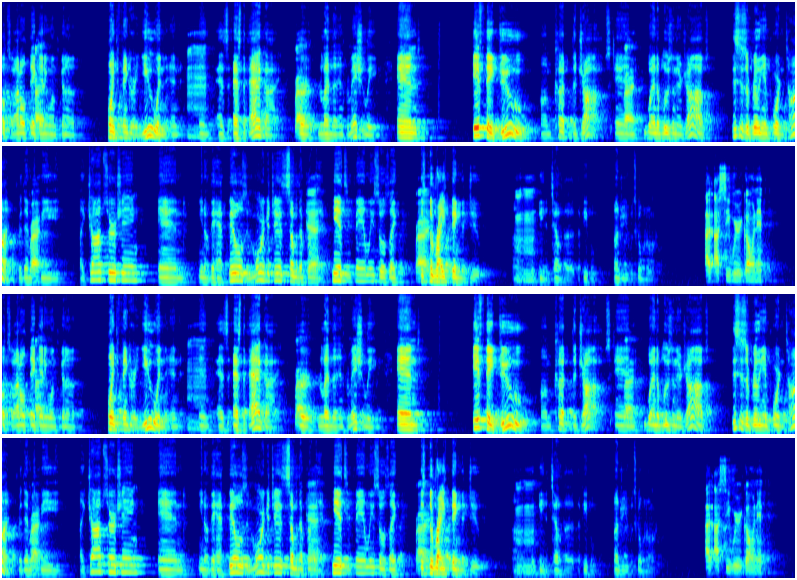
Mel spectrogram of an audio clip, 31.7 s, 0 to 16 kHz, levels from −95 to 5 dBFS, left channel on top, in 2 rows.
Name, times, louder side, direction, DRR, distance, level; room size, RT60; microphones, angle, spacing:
voice 1, 0.0-1.4 2.1-3.5 3.9-5.5 5.9-7.5 7.9-8.3 9.4-10.5 10.8-11.9 12.3-12.6 12.9-14.0 14.6-16.8 17.4-18.6 19.0-19.5 19.8-22.2 22.5-23.8 24.2-25.4 26.1-27.3 28.1-28.7, left 1 dB, 5° right, 2 dB, 1.4 m, -33 dB
voice 2, 3.7-4.1 5.9-6.1 8.1-8.3 12.4-12.7 16.4-16.7 22.0-22.2 24.1-24.4 26.1-26.5 29.9-31.1, left 5 dB, 70° left, 5 dB, 1.8 m, -39 dB
29.5 x 16.0 x 7.5 m, 0.82 s
head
